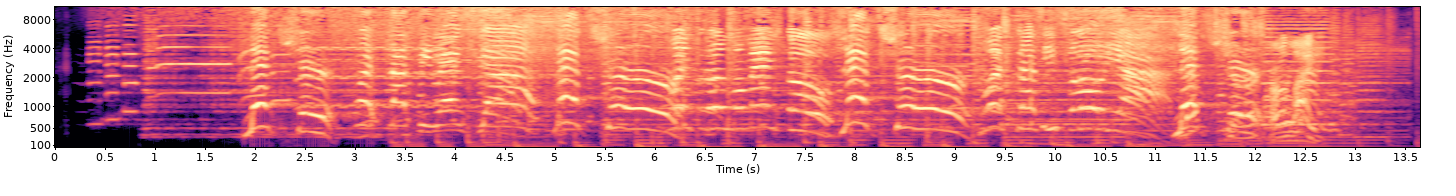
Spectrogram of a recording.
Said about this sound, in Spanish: Oh yeah. Here comes my favorite jingle.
